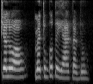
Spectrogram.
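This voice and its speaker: A woman's voice: high-pitched, fairly even intonation, normal speed, a little mellow, dry recording, natural voice. A woman doing a bossy, caring mother-in-law. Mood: bossy care. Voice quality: bossy but affectionate. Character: brisk, caring middle-aged mother-in-law.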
